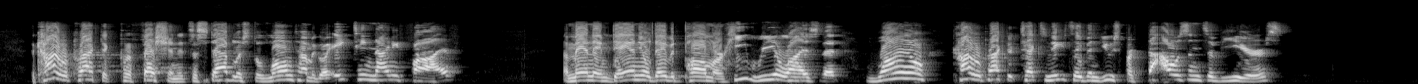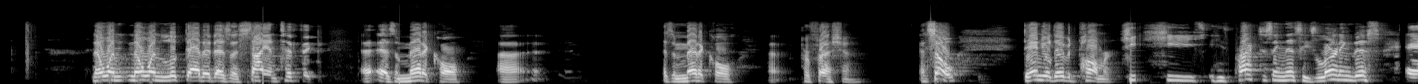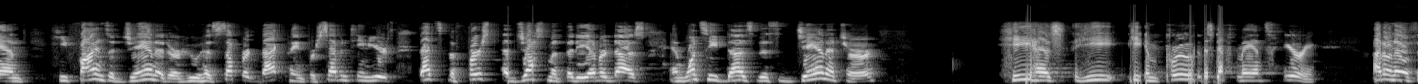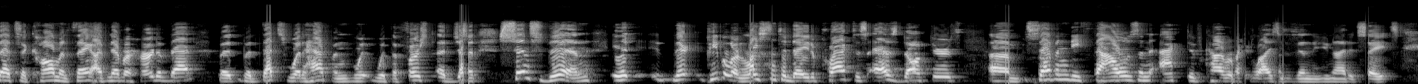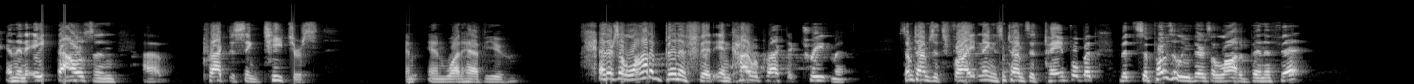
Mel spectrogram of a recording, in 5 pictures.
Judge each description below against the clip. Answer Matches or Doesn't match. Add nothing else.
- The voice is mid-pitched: Matches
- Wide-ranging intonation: Doesn't match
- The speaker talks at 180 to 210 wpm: Doesn't match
